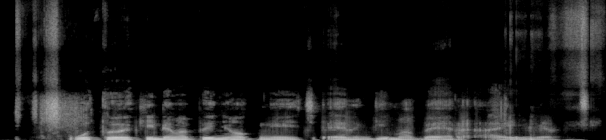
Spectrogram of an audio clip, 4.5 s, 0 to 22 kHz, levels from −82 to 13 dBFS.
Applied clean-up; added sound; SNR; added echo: neural mask model Resemble Enhance denoiser.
